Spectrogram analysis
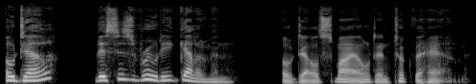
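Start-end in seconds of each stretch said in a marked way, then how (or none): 0.0-2.3 Tara's voice. Acted. Tara introduces the professor.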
